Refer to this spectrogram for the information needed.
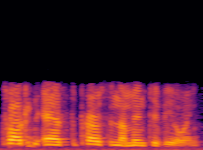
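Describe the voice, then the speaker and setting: A man calling a radio show over a phone line, reading aloud and bantering in a halting, insistent, deadpan way. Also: medium pitch. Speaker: call-in guest on a radio show. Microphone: telephone. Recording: tinny, narrow phone line.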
